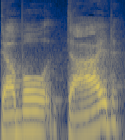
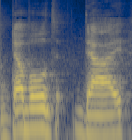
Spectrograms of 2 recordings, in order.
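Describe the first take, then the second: First: The d sound ends the second word. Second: The d sound ends the first word. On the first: The speaker calls it wrong. "I was saying the word double died" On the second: The speaker calls it right. "the actual way to pronounce it"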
